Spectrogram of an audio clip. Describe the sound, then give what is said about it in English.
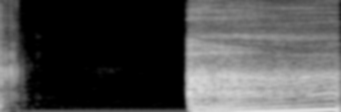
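A voice imitates a fart to illustrate the noise made as air goes through the butt cheeks, producing a loud, sustained buzzing raspberry that starts abruptly after a moment of silence and holds a low, slightly rising pitch for nearly a second. “And the butt cheeks are what kind of makes the fart noise because the air goes through and it goes.”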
